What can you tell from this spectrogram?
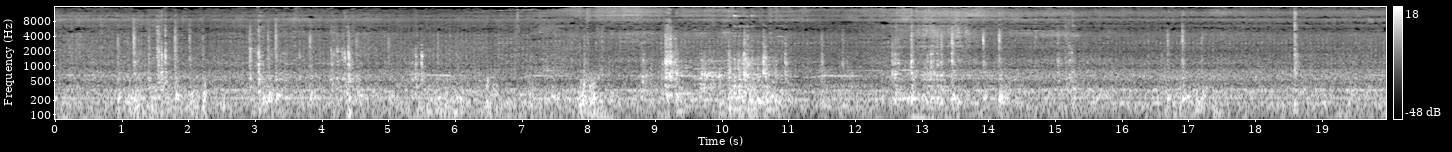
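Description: Kobelco SK200 hydraulic excavator's diesel engine running steadily as it digs sand and loads it into a dump truck, with short knocks throughout.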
